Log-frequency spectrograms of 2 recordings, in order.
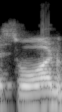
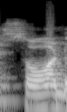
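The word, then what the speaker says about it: sword: सबको आदत होती है, हमें कभी नहीं सिखाया गया होता कि ये डब्लू साइलेंट होता है, हमें स्वॉर्ड बोलना सिखाया गया है, लेकिन ये क्या होता है, सॉर्ड होता है।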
